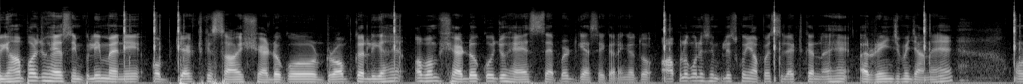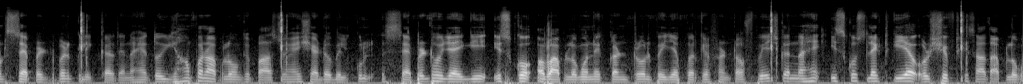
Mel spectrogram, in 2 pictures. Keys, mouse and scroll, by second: 6.8 click, 13.0 Delete, 13.2 click, 13.7 F3, 15.4 click, 16.6 shift+Page_Up, 19.8 shift+click.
